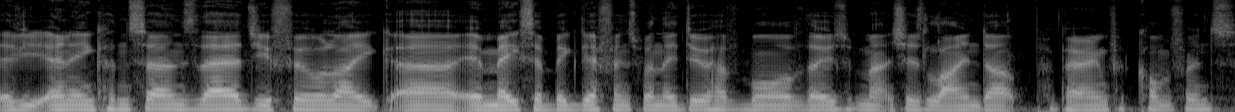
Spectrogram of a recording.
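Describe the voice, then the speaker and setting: Very fast and in a flat monotone, a man with a British accent speaks at a medium pitch. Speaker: co-host, student. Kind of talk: casual chat.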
